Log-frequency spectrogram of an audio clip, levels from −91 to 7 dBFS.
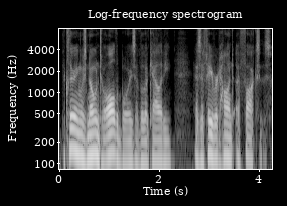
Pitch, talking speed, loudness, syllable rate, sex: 110 Hz, 240 wpm, -17 LUFS, 6.8 syllables/s, male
